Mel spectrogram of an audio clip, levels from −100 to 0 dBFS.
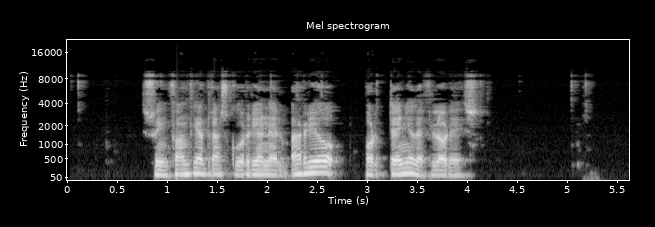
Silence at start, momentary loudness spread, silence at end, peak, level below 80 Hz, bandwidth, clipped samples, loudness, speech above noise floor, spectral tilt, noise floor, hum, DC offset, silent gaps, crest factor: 0.75 s; 6 LU; 1.5 s; 0 dBFS; -48 dBFS; 9.6 kHz; under 0.1%; -15 LUFS; 62 dB; -4.5 dB/octave; -76 dBFS; none; under 0.1%; none; 16 dB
